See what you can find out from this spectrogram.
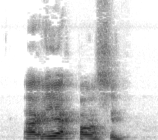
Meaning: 1. ulterior motive 2. doubt, reservation
- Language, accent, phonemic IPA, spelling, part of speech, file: French, Canada, /a.ʁjɛʁ.pɑ̃.se/, arrière-pensée, noun, LL-Q150 (fra)-arrière-pensée.wav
